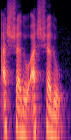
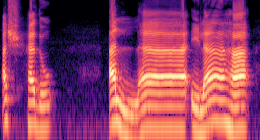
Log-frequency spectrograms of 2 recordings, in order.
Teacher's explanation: এই আশহাদু আশহাদু শব্দটা কিন্তু পুরো বিকৃত হয়ে যায়। এই জন্য স্পষ্টভাবে এখানে উল্লেখ করতে হবে বা বুঝাতে হবে যে এখানে একটা শিনের পরে হা রয়েছে।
